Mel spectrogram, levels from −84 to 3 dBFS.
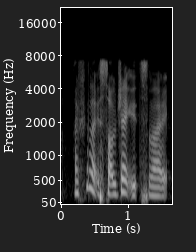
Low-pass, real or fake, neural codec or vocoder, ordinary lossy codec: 7.2 kHz; real; none; none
